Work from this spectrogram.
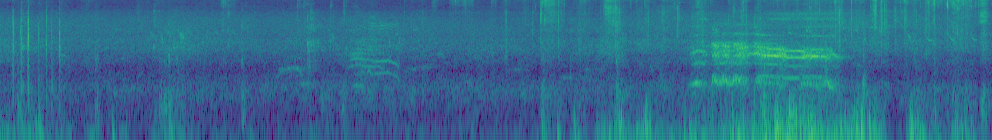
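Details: Goat bleating in a wavering, harmonic cry lasting about three seconds midway through, preceded by a fainter short bleat, over low rumbling handling and footstep noise outdoors.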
